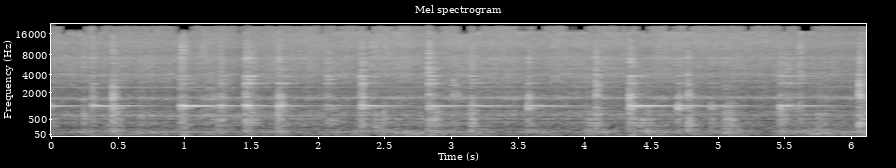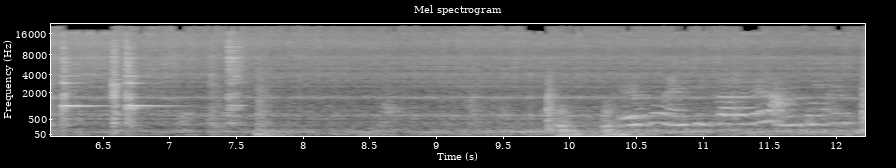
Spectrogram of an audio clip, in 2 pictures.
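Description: Crushed ginger and chopped garlic sizzle in a pan with a steady hiss. A utensil clicks and taps against the pan in a regular beat, and a voice speaks near the end.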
